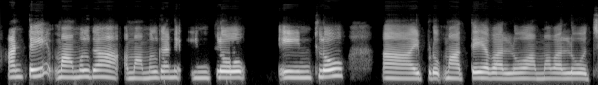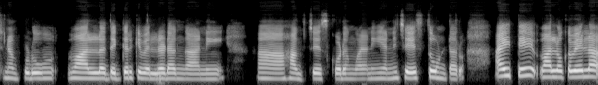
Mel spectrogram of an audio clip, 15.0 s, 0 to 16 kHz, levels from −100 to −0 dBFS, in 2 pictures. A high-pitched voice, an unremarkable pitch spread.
Yes: high, 215 Hz; average, 3.1 semitones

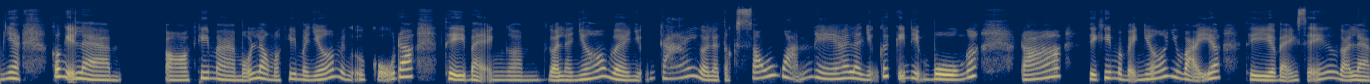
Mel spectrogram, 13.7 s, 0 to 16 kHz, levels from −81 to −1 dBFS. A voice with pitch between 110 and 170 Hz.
No: high, 220 Hz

